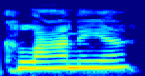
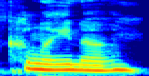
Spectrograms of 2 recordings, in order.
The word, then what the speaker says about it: Kalina: Just real quick before you close the room, am I pronouncing it right? How is it, Kalania? It's Kalina. So Kalina, I'm sorry.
